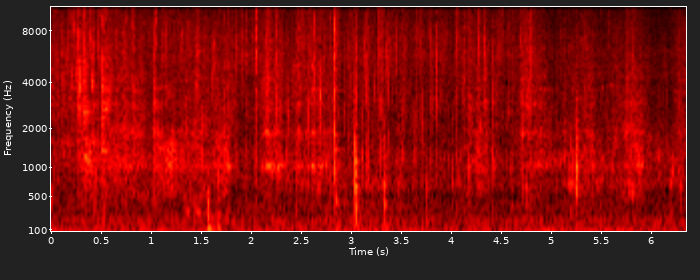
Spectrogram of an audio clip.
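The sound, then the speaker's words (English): Rice is stirred in a pan while stock is added a little at a time, giving a faint wet sizzle with soft scrapes and irregular little clicks and drips. “Add the liquid a little at a time. Keep stirring and gradually add more stock until the rice is cooked.”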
